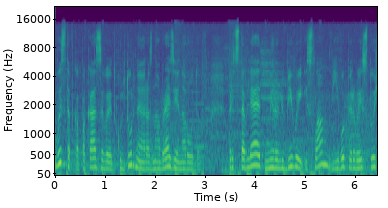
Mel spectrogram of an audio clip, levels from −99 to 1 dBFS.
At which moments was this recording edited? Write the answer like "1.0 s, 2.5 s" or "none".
none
